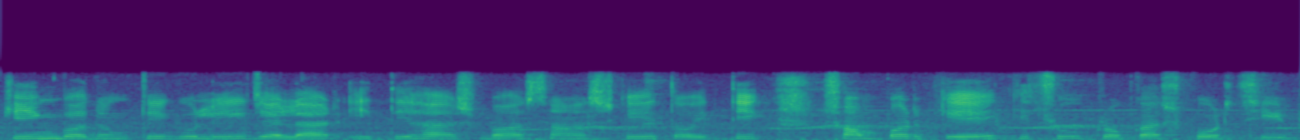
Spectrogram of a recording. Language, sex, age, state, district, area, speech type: Bengali, female, 18-30, West Bengal, Paschim Bardhaman, urban, spontaneous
